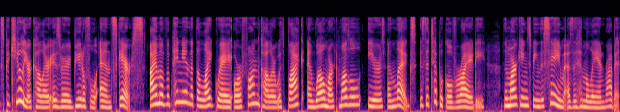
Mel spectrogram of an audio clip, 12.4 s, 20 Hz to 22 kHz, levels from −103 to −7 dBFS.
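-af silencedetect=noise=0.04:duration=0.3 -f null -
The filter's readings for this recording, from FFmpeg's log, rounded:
silence_start: 9.65
silence_end: 10.08 | silence_duration: 0.43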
